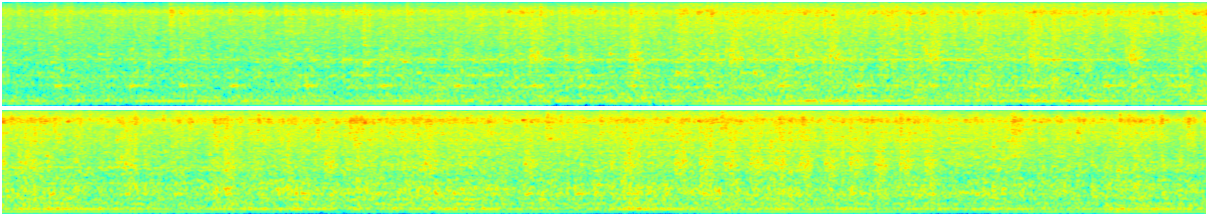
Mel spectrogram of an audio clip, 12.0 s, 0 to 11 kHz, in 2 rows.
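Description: Kubota DC-70 Plus rice combine harvester running as it cuts ripe rice: a steady diesel engine drone with the clatter of the cutting and threshing machinery, growing a little louder as the machine approaches.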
